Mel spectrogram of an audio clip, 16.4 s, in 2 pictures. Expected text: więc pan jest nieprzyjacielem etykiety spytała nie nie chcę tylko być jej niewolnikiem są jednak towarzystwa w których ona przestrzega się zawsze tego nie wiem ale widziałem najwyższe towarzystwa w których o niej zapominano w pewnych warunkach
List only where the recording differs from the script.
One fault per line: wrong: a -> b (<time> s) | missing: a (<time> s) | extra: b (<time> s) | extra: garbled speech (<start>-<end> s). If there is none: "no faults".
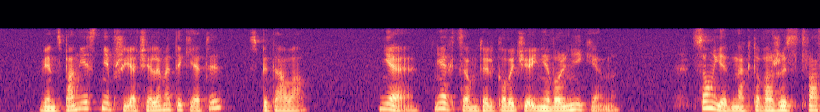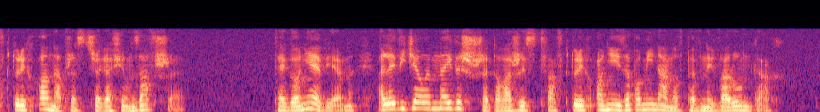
no faults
